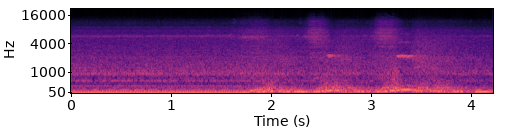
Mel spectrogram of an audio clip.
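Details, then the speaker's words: 1969 Plymouth Fury III, Holley fueling changes, warm idle after 15 minutes from cold in the shop, about 840 rpm with 20 inches of vacuum: steady low rumble with a couple of light blips, no misses or knocks; sounds healthy. "All right, it's been 15 minutes. Currently it's about 840 RPM. Still getting 20 inches of vacuum."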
